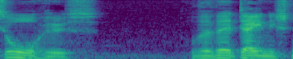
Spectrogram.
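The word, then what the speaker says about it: Aarhus: that it it was the double A was sounding more like an or like an O r like orus you don't you say it's the the club is called orus isn't it not aus it's orus although they're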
